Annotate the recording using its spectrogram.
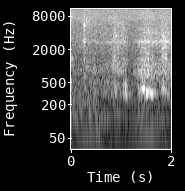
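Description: Near silence: room tone, with a few faint soft sounds in the second half.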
